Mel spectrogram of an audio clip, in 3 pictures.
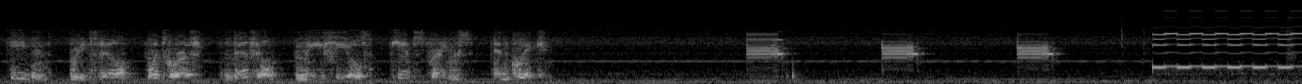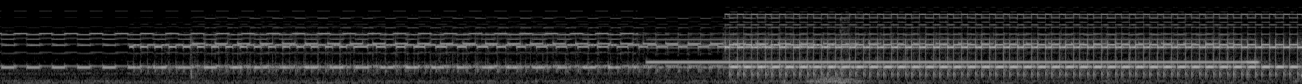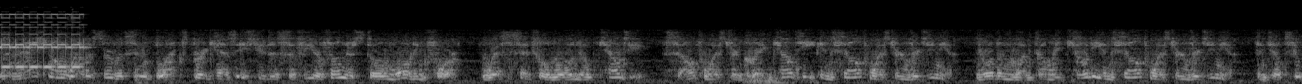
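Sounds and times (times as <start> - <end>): warbling electronic alert tone: 11.6 - 26.9
steady weather radio alert tone: 12.9 - 27.0
digital data bursts: 20.2 - 26.9.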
